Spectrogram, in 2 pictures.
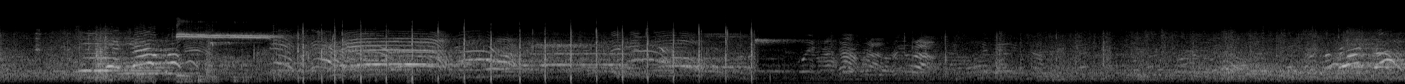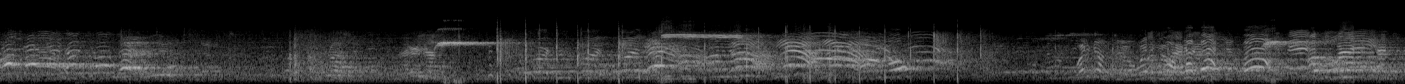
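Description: A ball bounces on a hard floor.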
